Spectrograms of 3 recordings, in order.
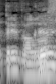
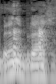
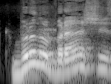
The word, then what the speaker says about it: Breno Branches: Bruno Branches é o clássico assim, né? Putz, mudaram do Breno para É, não, o Bruno é a vida inteira estão me chamando de Bruno.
